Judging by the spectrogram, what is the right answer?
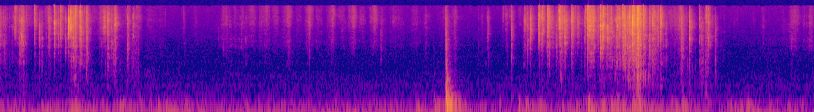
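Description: Foil and plastic trading-card pack wrappers crinkling and tearing as packs are opened, in bursts, with one low thump a little past halfway.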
